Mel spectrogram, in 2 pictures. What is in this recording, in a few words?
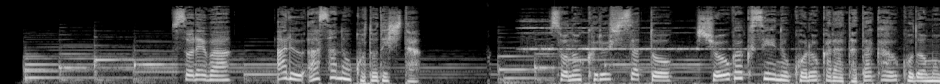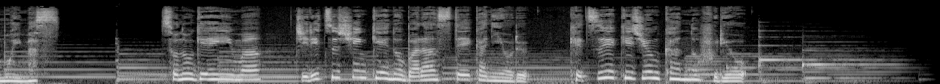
Japanese News Narration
